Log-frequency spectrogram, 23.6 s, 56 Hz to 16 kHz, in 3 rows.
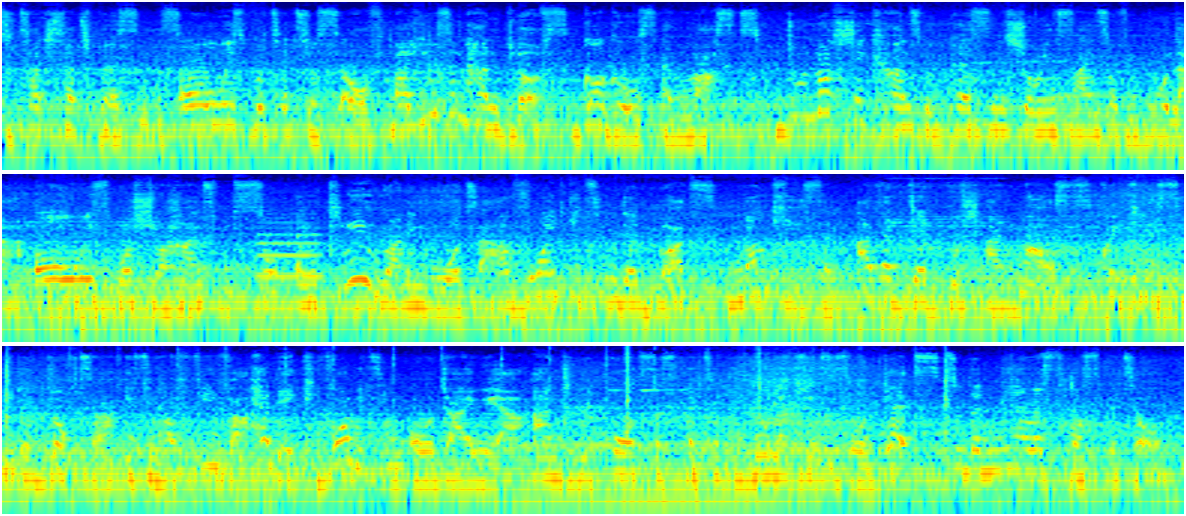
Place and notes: {"title": "Airport City, Accra, Ghana - In a taxi", "date": "2014-08-27 12:00:00", "description": "This was recorded using a Sony PCM M-10 while in traffic near the Accra Airport. I changed the mic sensitivity halfway through, so edited the audio a little post-recording to make it even. Towards the end you can hear a announcement from the Ministry of Health cautioning listeners about Ebola. First time aporee map poster.", "latitude": "5.63", "longitude": "-0.18", "altitude": "51", "timezone": "Africa/Accra"}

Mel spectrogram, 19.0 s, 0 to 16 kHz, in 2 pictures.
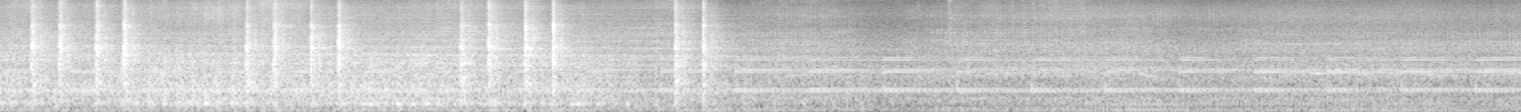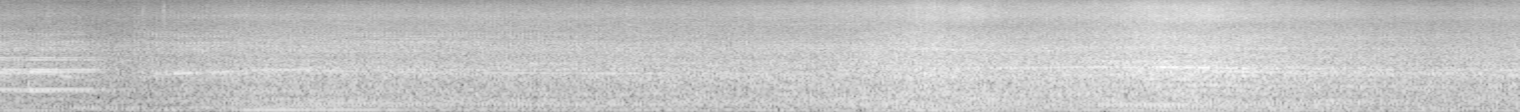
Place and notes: {"title": "Changshun St., Changhua City - On the railroad crossing", "date": "2017-02-15 14:38:00", "description": "On the railroad crossing, The train runs through, Traffic sound\nZoom H2n MS+XY", "latitude": "24.09", "longitude": "120.55", "altitude": "24", "timezone": "GMT+1"}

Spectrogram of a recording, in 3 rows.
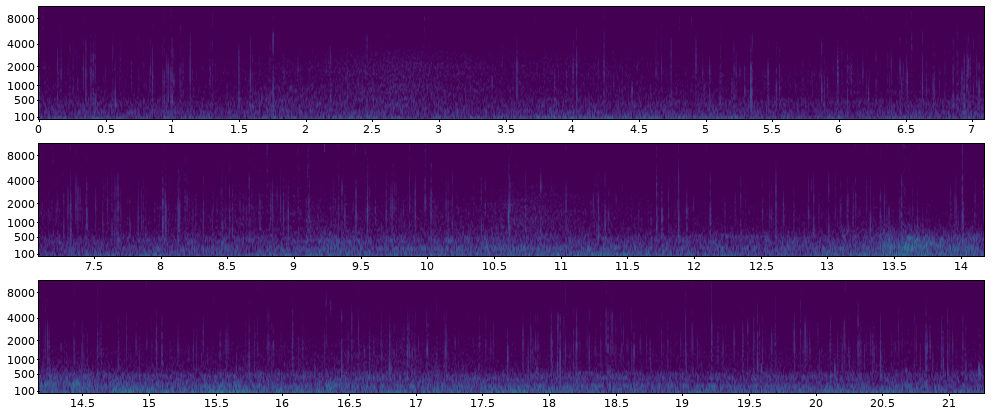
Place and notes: {"title": "Sestri Levante, Metropolitan City of Genoa, Italie - Rain and thunderstorm and sea at the Bay of Silence", "date": "2016-10-27 22:45:00", "description": "Under an umbrella, in front of the sea. Binaural sound.\nSous un parapluie, en face de la mer. Son pris en binaural.", "latitude": "44.27", "longitude": "9.39", "altitude": "9", "timezone": "Europe/Rome"}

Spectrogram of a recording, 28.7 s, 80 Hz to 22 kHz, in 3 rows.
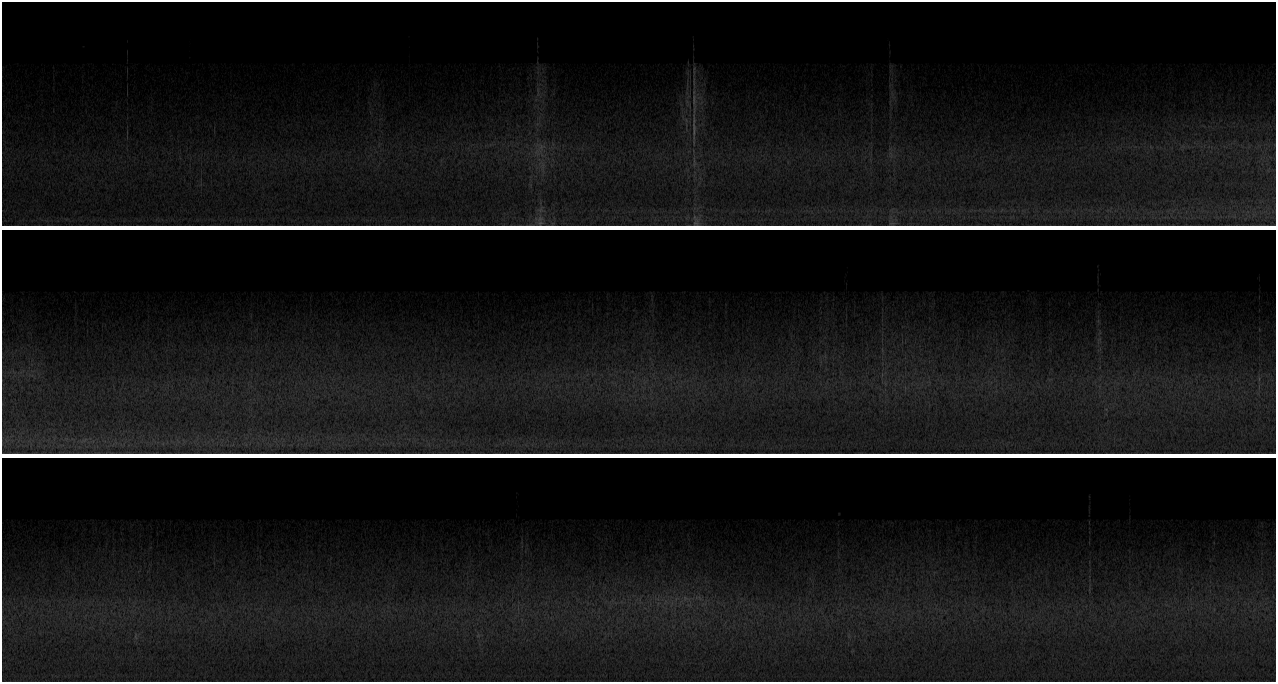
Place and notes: {"title": "Vyžuonos, Lithuania, under the bridge", "date": "2018-07-04 14:30:00", "latitude": "55.58", "longitude": "25.50", "altitude": "93", "timezone": "Europe/Vilnius"}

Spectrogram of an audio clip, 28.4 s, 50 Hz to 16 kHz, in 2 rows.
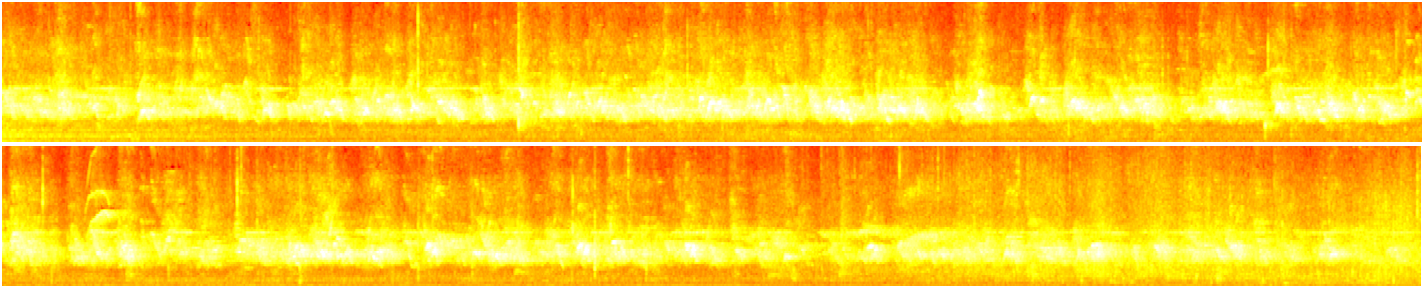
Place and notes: {"title": "São Félix, Bahia, Brazil - Pássaros no café", "date": "2014-03-15 05:21:00", "description": "Praça do terminal rodoviária de São Félix com os primeiros sons do dia. Saí de casa de pijama pra realizar esta atividade.\nGravado com o gravador Tascam D40\npor Ulisses Arthur\nAtividade da disciplina de Sonorização, ministrada pela professora Marina Mapurunga, do curso de cinema e audiovisual da Universidade Federal do Recôncavo da Bahia (UFRB).", "latitude": "-12.61", "longitude": "-38.97", "altitude": "9", "timezone": "America/Bahia"}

